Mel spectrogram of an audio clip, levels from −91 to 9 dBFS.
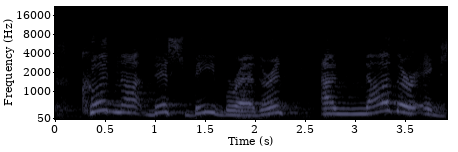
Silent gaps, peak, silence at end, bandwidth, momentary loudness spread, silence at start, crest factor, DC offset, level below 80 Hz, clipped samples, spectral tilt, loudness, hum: none; -42 dBFS; 0 s; 7.4 kHz; 5 LU; 0 s; 16 dB; under 0.1%; under -90 dBFS; under 0.1%; -4.5 dB/octave; -59 LUFS; none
